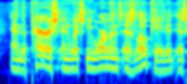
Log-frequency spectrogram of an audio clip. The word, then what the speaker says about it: New Orleans: so what about the Big Easy the proper pronunciation is New Orleans I think there are some older folks that say New Orleans but nobody says New Orleans or nawlins but in a plot twist Louisiana doesn't have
